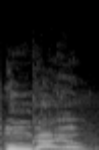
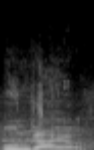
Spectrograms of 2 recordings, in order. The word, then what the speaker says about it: Ngaio: It's Ngaio. I know. Like one rooster. Yeah, I always mispronounce it. I apologize. Ngaio.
